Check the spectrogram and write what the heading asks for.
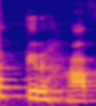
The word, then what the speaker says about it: Kirchhoff: किरकाफ। ठीक है ना? किरहाफ नाम है जी।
